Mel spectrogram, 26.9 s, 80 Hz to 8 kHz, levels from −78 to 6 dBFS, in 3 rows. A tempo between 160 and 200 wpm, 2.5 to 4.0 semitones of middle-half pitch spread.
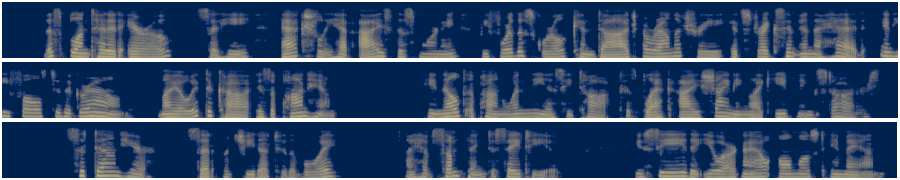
Yes: average, 170 wpm; average, 3.4 semitones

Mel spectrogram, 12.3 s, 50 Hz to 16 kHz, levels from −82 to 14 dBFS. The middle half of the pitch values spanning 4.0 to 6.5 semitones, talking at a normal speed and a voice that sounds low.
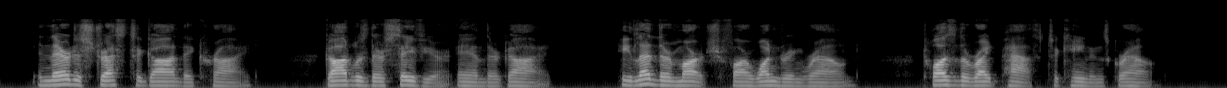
No: average, 3.1 semitones; average, 145 wpm; low, 125 Hz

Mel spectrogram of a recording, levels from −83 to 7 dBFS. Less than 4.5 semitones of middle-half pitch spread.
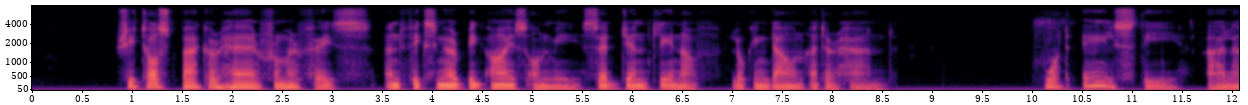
No: average, 5.2 semitones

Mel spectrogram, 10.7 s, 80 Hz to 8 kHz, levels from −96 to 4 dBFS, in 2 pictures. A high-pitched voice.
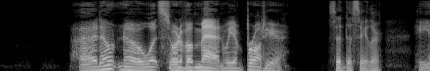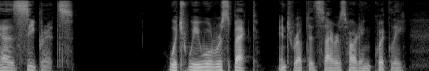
No: low, 110 Hz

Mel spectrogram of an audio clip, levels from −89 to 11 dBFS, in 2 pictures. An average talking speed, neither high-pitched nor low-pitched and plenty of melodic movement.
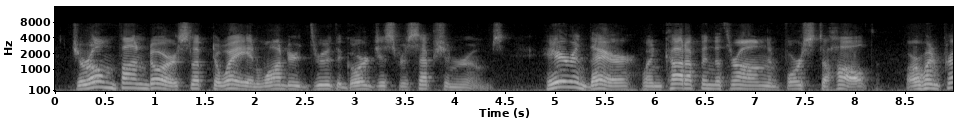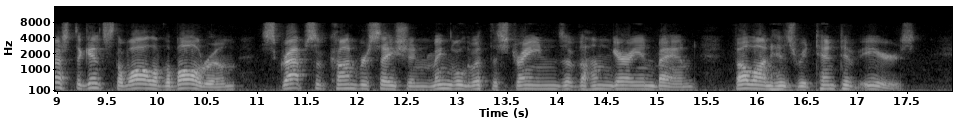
No: average, 165 wpm; medium, 155 Hz; average, 3.3 semitones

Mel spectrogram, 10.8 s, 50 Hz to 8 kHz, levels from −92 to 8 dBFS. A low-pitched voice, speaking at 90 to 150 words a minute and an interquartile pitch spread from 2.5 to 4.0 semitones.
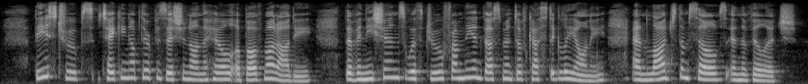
No: high, 230 Hz; average, 140 wpm; average, 3.2 semitones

